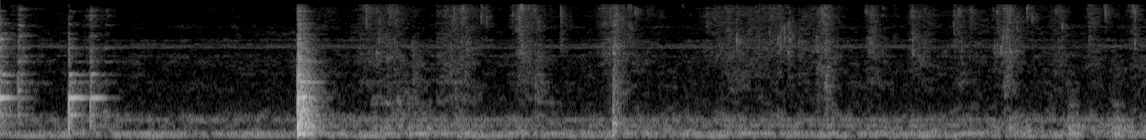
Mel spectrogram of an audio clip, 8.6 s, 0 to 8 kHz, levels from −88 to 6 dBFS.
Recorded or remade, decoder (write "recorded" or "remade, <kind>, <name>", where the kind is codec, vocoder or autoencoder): remade, vocoder, BigVGAN v2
